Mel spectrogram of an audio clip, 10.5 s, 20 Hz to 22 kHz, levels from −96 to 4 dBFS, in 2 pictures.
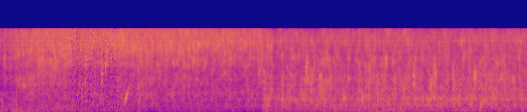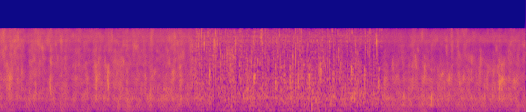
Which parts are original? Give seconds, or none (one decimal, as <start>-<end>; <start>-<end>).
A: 0.7-1.2; 7.2-9.1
